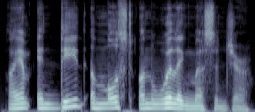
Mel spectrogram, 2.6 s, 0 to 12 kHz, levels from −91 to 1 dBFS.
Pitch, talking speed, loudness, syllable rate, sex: 130 Hz, 165 wpm, -20 LUFS, 5.5 syllables/s, male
